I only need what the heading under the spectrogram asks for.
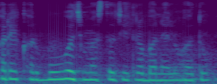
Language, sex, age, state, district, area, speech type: Gujarati, female, 18-30, Gujarat, Junagadh, rural, spontaneous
